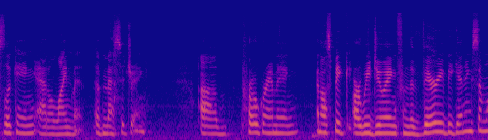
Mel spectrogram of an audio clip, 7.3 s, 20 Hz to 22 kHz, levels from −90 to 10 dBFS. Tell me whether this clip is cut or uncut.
cut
